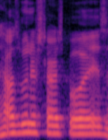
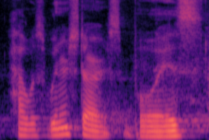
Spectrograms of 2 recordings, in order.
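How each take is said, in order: First: High, breezy cheerful greeting; cheerful mom asking lightly, pitched high. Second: Dry, knowing mom with arms crossed; super sarcastic. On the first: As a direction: imitate a mom's chirpy welcome home. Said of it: "she said cheerfully". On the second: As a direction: imitate a mom who knows she's been lied to. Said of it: "in this super sarcastic tone". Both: Retold or imitated.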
